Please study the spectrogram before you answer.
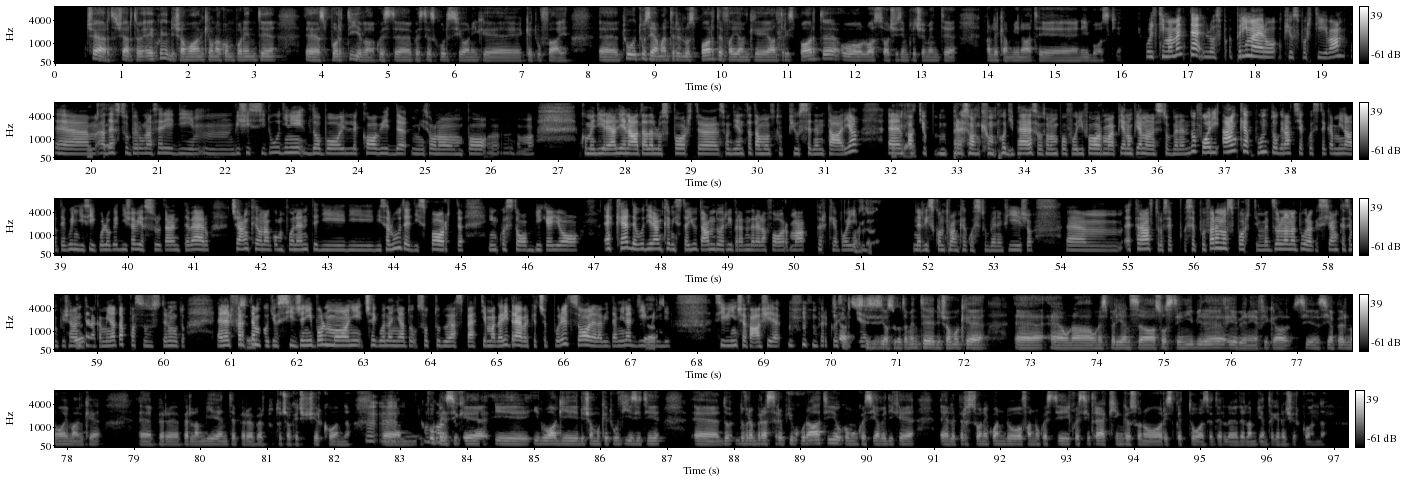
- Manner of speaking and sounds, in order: other background noise; "insomma" said as "omma"; laughing while speaking: "preso anche un po'"; chuckle
- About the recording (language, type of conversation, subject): Italian, podcast, Perché ti piace fare escursioni o camminare in natura?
